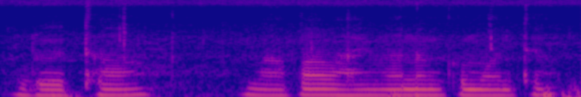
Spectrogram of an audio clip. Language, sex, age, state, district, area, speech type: Odia, male, 18-30, Odisha, Nuapada, urban, spontaneous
